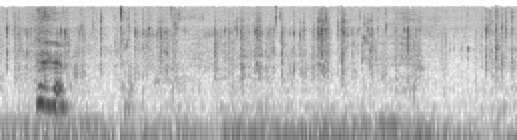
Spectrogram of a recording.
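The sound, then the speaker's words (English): Crunchy chewing of milk chocolate with crisp rice, a Wizarding World chocolate from Jelly Belly, with irregular crackly bites and snaps spread across several seconds over a steady low background hum, plus a brief murmured vocal sound near the start. “Crunchy”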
